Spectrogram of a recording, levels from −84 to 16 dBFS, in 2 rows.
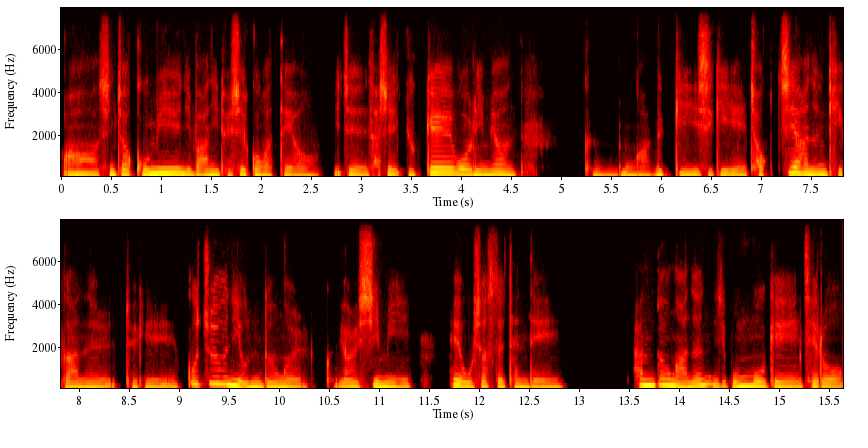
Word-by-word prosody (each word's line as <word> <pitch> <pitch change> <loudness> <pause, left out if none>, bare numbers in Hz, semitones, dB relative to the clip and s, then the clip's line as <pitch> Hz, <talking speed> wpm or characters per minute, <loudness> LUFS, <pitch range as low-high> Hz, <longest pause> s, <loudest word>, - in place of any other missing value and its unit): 아. 220 +1 0
진짜 215 0 -1
고민이 240 0 +5
많이 195 +1 0
되실 200 +2 -3
것 210 -2 -2
같아요. 175 -1 -5
이제 195 -7 -3
사실 215 -2 -4
6 205 0 -4
개월이면 225 -6 +2 0.7
그 200 - -11 0.3
뭔가 180 0 -3
느끼시기에 195 -2 -3
적지 270 +9 -2
않은 225 -3 +3
기간을 190 -1 -3
되게 185 +2 -5
꾸준히 315 -4 +3
운동을 195 -1 0 0.3
열심히 185 +1 0 0.4
해 260 - +5
오셨을 205 0 -2
텐데 170 -3 -3 0.7
한동안은 270 -1 +4
이제 200 -5 -4
몸무게 210 -2 +2
재러 190 -3 -2
205 Hz, 250 characters per minute, -21 LUFS, 185-230 Hz, 0.7 s, 고민이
